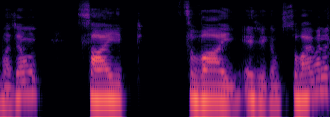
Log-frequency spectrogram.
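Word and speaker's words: Zeit: উচ্চারণ হয়ছ কিছুটা কিছুটা স বা দন্তস এরকম উচ্চারণ হয় যেমন সাইট এইযে সোভাই মানে তো দুই হ্যা সাইট মানে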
